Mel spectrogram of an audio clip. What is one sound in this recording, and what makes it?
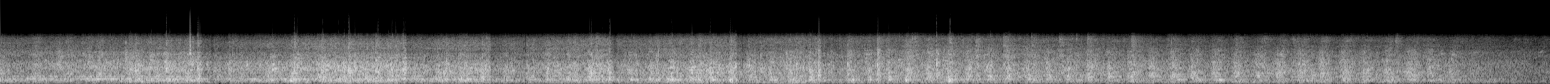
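A steam locomotive rumbles past on the tracks, loud and close.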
